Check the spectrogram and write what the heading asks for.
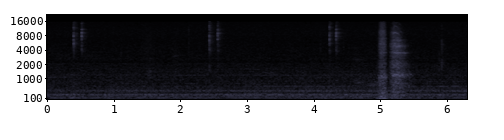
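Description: Near-silent room with a low steady hum, computer mouse clicks in quick pairs three times, and a short breath out like a sigh about five seconds in.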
